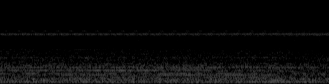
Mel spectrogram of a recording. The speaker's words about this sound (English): Well, train's coming through 9 o'clock at night.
